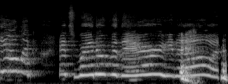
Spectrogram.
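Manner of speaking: very high, giggly, bubbly, exuberant voice. Retelling own answer to a camper after the swim: imitating own giggly exuberance. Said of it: "in the giggles and the fit of exuberance".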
